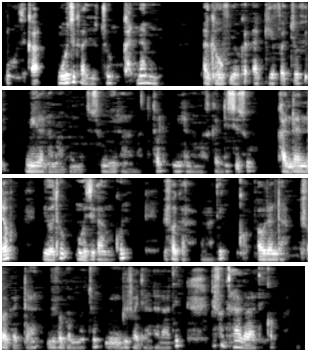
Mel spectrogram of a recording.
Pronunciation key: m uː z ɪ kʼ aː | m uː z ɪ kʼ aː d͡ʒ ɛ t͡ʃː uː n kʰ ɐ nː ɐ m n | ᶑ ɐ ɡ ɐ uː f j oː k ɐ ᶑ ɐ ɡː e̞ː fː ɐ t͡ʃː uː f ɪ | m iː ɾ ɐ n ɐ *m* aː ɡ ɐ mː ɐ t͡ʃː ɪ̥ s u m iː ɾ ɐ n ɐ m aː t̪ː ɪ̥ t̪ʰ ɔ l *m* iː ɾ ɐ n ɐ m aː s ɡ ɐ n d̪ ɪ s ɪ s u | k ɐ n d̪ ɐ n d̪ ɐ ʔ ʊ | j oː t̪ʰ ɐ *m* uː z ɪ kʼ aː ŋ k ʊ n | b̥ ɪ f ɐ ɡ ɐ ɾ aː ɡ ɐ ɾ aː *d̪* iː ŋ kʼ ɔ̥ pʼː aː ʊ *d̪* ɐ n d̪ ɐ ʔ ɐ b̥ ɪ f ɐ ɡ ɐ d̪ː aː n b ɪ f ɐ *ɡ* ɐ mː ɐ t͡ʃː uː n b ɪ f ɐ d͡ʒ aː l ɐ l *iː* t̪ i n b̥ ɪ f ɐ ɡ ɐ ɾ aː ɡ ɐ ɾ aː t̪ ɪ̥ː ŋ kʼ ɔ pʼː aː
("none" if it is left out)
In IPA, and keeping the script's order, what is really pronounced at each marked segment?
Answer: m, m, m, t̪, d̪, ɡ, aː

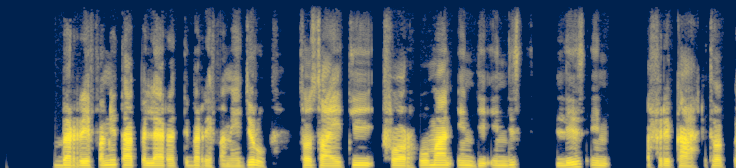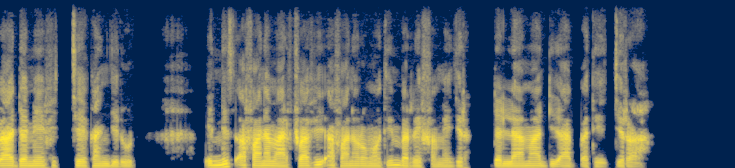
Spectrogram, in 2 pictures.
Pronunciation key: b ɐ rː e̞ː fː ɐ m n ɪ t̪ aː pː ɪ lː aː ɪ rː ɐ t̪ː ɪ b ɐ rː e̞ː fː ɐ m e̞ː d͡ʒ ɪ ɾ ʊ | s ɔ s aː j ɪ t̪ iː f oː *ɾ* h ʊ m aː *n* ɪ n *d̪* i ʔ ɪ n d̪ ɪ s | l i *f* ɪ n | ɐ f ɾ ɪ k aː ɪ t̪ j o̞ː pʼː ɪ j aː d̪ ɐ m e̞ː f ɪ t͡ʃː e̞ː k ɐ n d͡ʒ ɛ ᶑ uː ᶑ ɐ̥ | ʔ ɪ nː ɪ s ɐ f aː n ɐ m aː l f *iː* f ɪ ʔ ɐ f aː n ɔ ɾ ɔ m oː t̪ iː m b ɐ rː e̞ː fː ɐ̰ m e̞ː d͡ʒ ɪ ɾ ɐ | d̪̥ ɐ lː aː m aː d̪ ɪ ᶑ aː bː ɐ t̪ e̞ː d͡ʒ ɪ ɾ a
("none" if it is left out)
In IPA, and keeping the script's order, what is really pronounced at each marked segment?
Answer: ɾ, n, d̪, s, aː

